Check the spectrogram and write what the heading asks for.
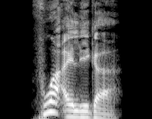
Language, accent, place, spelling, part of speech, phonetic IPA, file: German, Germany, Berlin, voreiliger, adjective, [ˈfoːɐ̯ˌʔaɪ̯lɪɡɐ], De-voreiliger.ogg
- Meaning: 1. comparative degree of voreilig 2. inflection of voreilig: strong/mixed nominative masculine singular 3. inflection of voreilig: strong genitive/dative feminine singular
